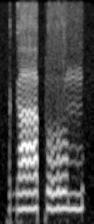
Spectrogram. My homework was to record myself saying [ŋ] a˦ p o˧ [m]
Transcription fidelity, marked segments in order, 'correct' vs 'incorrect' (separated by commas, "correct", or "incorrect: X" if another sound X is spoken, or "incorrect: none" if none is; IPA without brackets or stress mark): incorrect: ɡ, correct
